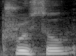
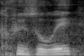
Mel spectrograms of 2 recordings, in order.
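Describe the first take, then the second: First: It is pronounced the English way. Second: It is pronounced the French way. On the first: The speaker calls it right. "ça se dit Crusoe" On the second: The speaker calls it wrong. "et non pas Crusoe comme en français"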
